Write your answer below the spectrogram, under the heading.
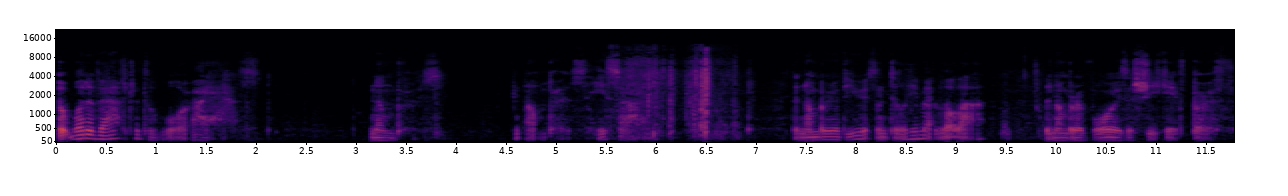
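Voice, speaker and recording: A man whispers at a fairly slow pace, with long, frequent pauses. Background noise is noticeable. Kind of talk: poetry reading.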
